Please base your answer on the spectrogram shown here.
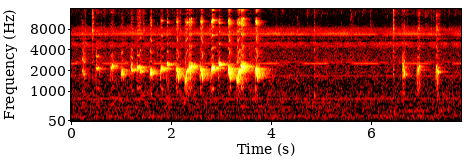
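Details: Sooty-headed bulbul in lively 'gacor' singing, a phrase of about fifteen quick bubbly notes building in loudness over four seconds, then silence before three short whistles near the end.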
